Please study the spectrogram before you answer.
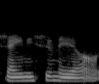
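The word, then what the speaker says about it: Shani Shanell: With Shaney Chanel. It's spelled SHANI.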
